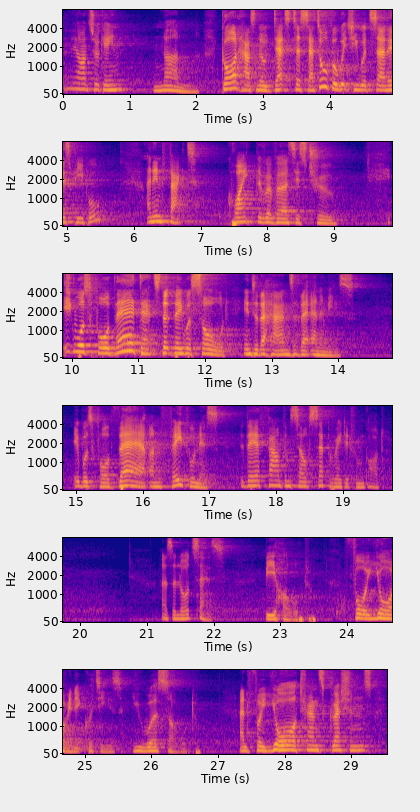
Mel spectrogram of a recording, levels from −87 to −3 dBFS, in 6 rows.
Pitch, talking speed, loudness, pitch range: 140 Hz, 140 wpm, -24 LUFS, 110-165 Hz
